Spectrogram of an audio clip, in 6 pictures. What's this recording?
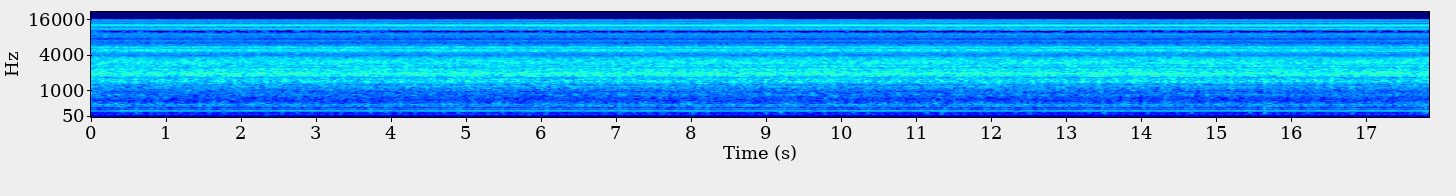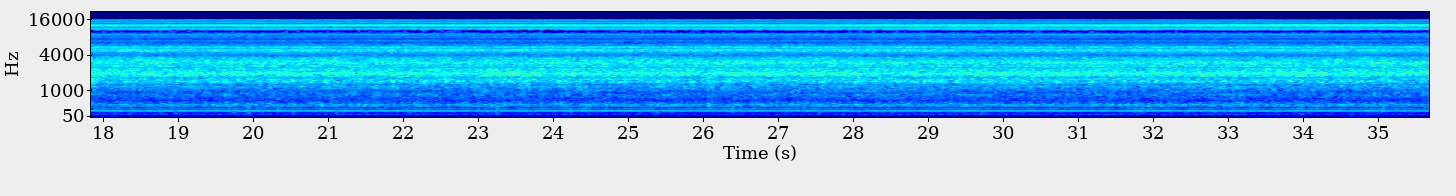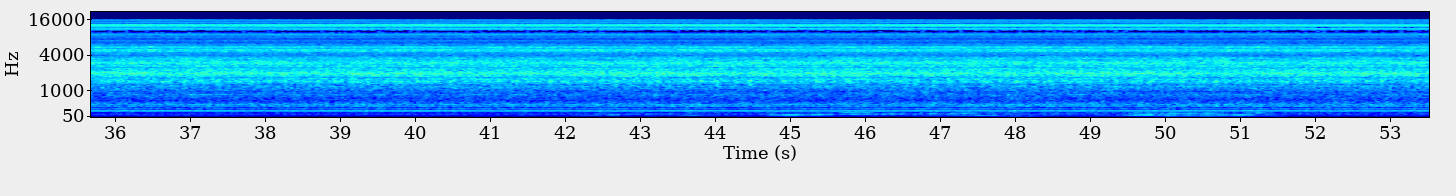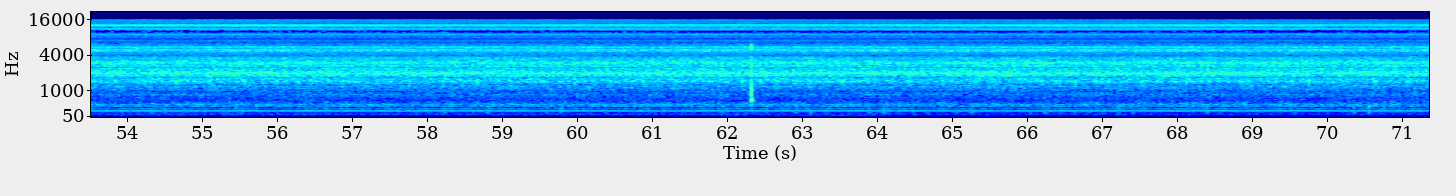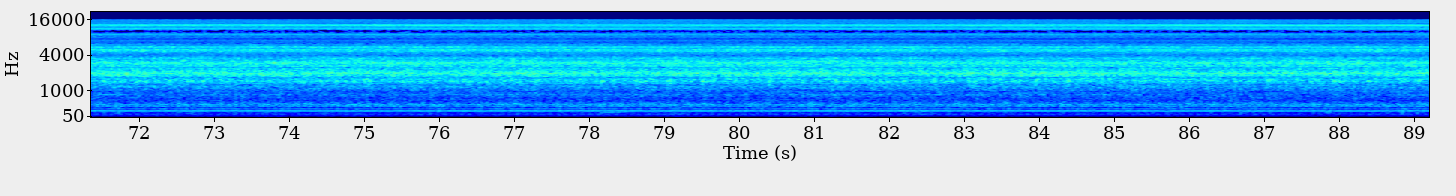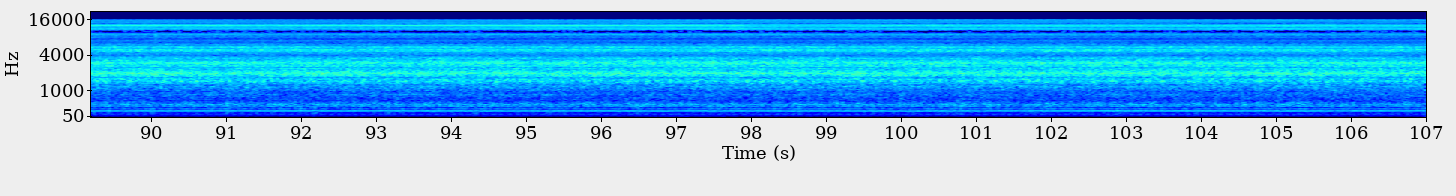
cassette voicerecorder play mechanical turning gringing buzz4
voicerecorder, turning, gringing, cassette, play, mechanical, buzz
